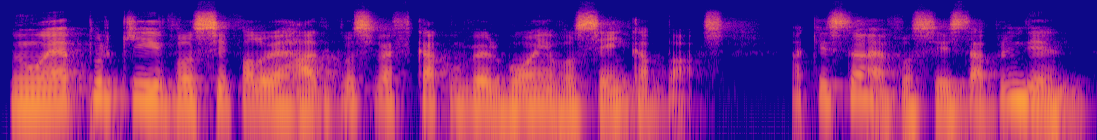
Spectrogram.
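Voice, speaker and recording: A man teaching French pronunciation in a casual video lesson, explaining informally and repeating words slowly for practice. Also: fairly high pitch.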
